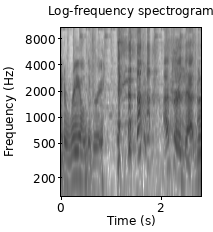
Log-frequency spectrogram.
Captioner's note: both laughing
